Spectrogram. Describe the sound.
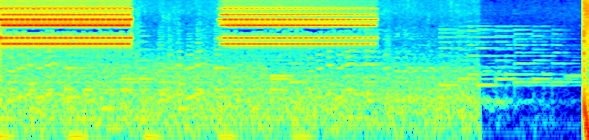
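A telephone rings with two long, steady electronic rings separated by a short pause, then falls quiet under a low background hum.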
